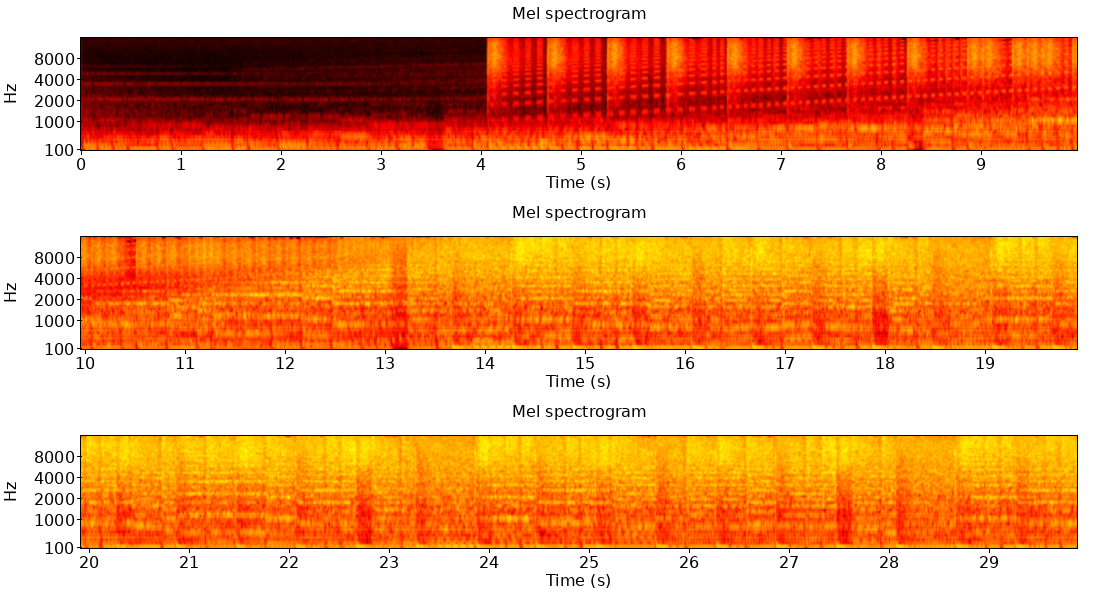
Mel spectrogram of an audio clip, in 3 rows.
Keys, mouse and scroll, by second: 4.1 click, 7.9 click, 10.1-12.4 drag, 16.6-20.9 drag, 26.2 click, 27.4 click.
